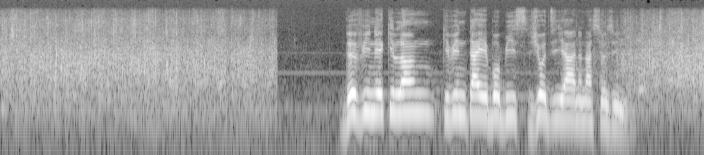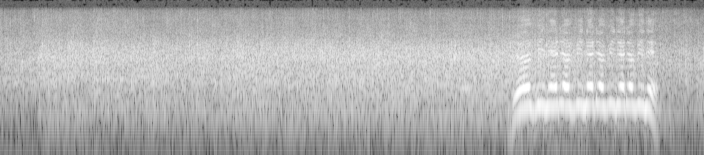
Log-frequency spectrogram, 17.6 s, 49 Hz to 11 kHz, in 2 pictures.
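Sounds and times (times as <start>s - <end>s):
audience applause: 0.0s - 3.5s, 7.6s - 17.5s
speech: 4.3s - 8.0s, 15.2s - 17.2s.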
